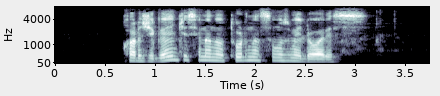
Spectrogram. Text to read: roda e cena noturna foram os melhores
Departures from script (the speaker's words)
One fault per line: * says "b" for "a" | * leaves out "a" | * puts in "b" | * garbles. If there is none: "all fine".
* puts in "gigante"
* says "são" for "foram"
